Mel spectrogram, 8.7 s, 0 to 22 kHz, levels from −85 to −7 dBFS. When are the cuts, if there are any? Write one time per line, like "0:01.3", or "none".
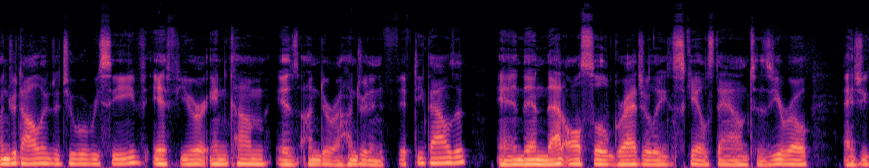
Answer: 0:04.9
